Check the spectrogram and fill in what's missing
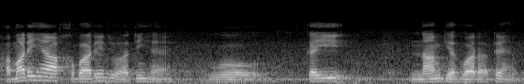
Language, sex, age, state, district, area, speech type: Urdu, male, 45-60, Bihar, Supaul, rural, spontaneous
